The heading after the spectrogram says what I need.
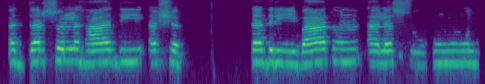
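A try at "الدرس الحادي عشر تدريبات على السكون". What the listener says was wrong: आपने लाम पर झटका दिया, झटका नहीं देंगी।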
